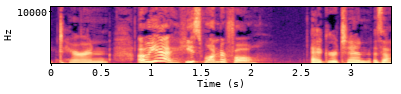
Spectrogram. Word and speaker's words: Egerton: Egerton.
